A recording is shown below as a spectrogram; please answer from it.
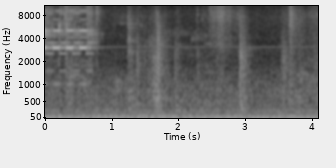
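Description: Mobile phone ringtone, a high electronic melody of stepping tones, cut off less than a second in as the incoming call is answered. After that come a few faint handling rustles and clicks.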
